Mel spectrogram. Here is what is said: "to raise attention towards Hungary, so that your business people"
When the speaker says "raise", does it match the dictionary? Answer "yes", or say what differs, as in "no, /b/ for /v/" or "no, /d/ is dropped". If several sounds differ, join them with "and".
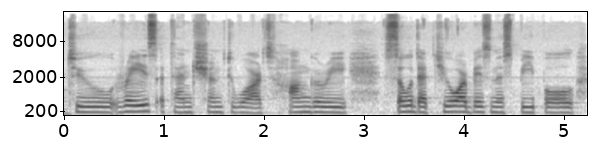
yes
